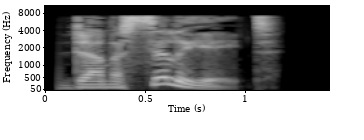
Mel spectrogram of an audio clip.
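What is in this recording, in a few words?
"domiciliate", British English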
